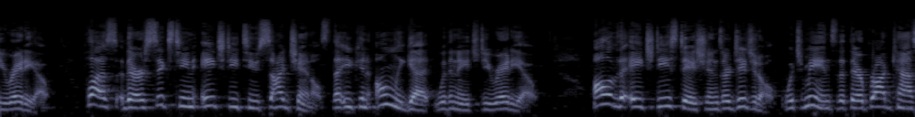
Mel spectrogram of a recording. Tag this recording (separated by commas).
Speech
